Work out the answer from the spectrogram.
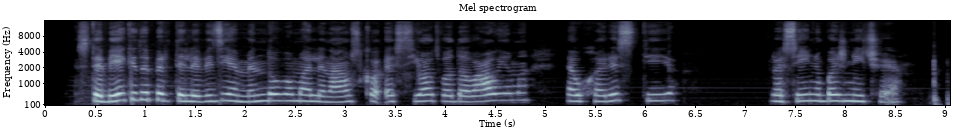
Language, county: Lithuanian, Vilnius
